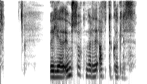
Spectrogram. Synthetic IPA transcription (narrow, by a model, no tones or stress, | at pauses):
vɪljaðʏmsowhknvɛɾðɪʔaft̪ʏɾ̥kʰœt̪lɪθ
